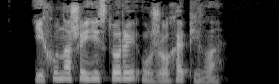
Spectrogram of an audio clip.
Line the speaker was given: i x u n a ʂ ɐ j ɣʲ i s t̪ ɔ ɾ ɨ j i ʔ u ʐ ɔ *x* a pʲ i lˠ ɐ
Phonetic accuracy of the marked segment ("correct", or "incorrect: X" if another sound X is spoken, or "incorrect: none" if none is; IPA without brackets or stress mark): correct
